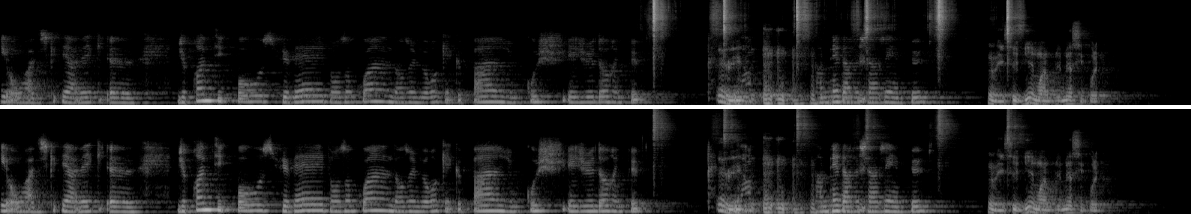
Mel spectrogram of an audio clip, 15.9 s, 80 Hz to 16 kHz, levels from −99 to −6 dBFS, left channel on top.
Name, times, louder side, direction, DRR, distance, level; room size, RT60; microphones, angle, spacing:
voice 1, 0.0-8.6 9.4-10.0 10.9-12.4, right 4 dB, 45° right, 0.5 m, -50 dB
sound 1, 8.7-8.9 9.5-9.8 10.6-10.9 11.4-11.8 12.4-12.7 13.4-13.7, left 18 dB, 70° left, 0.4 m, -41 dB
voice 2, 9.5-11.0 11.4-11.6 13.2-14.6, equal, ahead, 0.5 m, -51 dB
15.5 x 7.7 x 9.3 m
head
